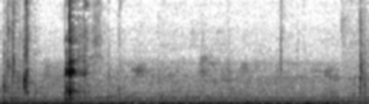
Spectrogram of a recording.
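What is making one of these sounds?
Scissors snip through soft dough.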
